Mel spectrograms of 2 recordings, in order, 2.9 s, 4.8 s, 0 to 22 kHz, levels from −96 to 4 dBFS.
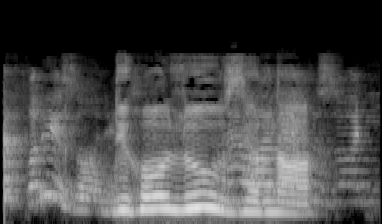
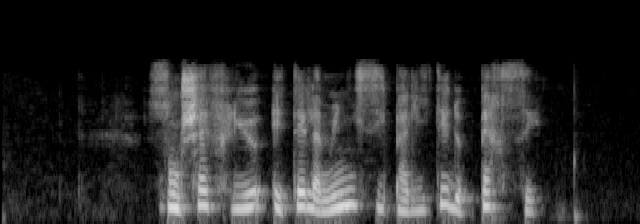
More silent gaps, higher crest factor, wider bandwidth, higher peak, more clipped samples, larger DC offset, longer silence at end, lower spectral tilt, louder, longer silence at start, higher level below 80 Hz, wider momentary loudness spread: neither; about the same, 14 dB vs 18 dB; first, 9 kHz vs 8 kHz; about the same, -6 dBFS vs -6 dBFS; neither; neither; second, 0.15 s vs 0.8 s; first, -6 dB/octave vs -4.5 dB/octave; first, -20 LUFS vs -23 LUFS; second, 0.05 s vs 1.15 s; about the same, -66 dBFS vs -64 dBFS; first, 15 LU vs 12 LU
